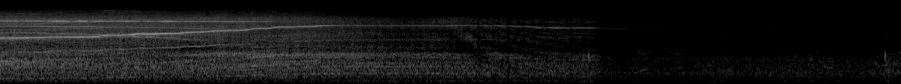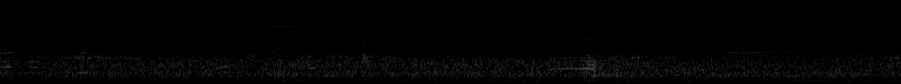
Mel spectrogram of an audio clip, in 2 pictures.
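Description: Electric motors and propellers of a Freewing B-17 RC model plane whining on takeoff, rising in pitch as they spool up and fading away over the first six seconds. After that, near silence.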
